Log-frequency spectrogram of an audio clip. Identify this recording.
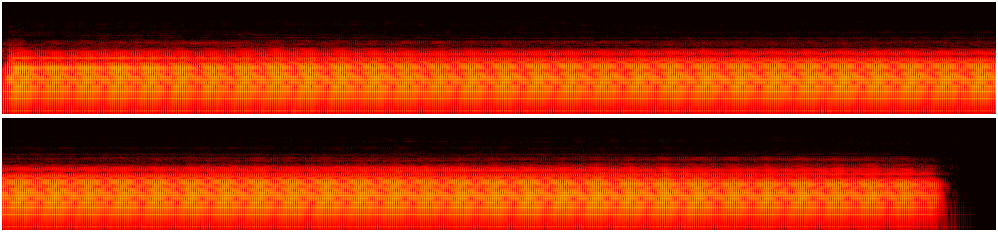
fagott classical wind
